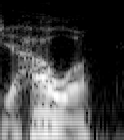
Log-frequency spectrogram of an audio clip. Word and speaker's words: Yahweh: It says the Greek, which comes from the old Hebrew Yahu, and the Samaritan, whatever that is, which comes from the Aramaic Yah, are not the pronunciations of the only name, which is the Tetragrammaton here, which is Yahweh.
